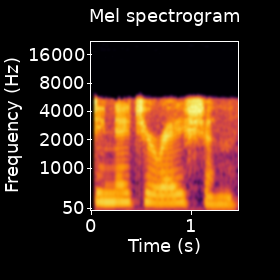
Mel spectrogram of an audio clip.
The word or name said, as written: denaturation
